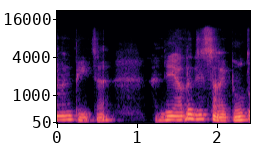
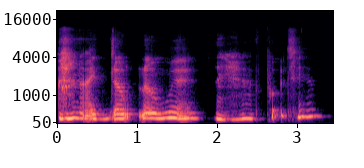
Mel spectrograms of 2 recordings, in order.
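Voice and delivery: grieving Mary; 6 semitones higher, 5 dB louder than usual. A narrator's reading. Mary answers the angels.

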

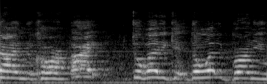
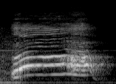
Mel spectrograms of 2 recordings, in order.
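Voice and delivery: startled scream; 5 semitones higher, 5 dB louder than usual. Pretend. Car attack in pretend play.

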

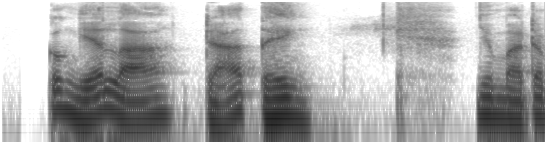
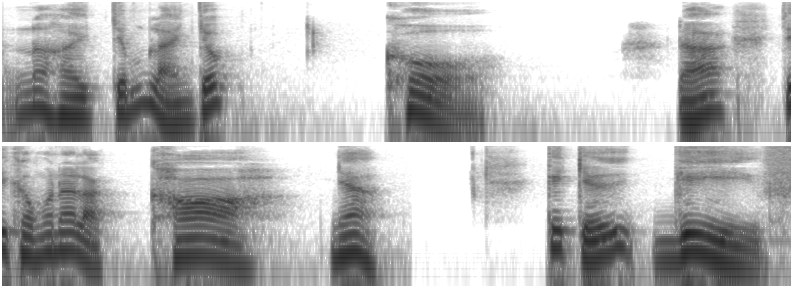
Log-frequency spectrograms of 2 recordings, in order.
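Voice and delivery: usual speaking voice

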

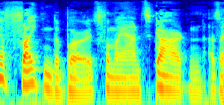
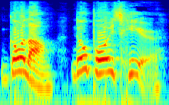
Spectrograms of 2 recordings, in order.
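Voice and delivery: much higher and louder, a put-on old lady's voice; stern old aunt; 13 semitones higher, 10 dB louder than usual. A narrator's reading. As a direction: shoo him off the garden like a fierce old spinster. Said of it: "said Miss Betsy, shaking her head".

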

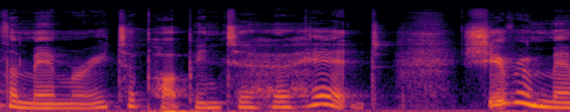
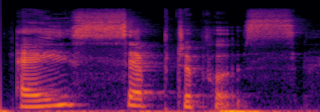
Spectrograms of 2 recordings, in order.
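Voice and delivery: amused repeat; 3 semitones higher, slower than usual. A narrator's reading. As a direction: narrator repeating the word septopus with a grin. Narrator repeats aloud, amused.

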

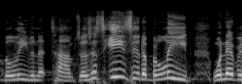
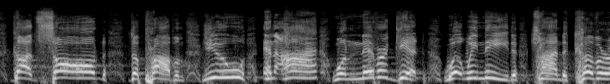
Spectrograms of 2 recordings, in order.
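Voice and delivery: loud, raised preacher's delivery; full-force preaching; 3 semitones higher, 8 dB louder than usual. Real, not acted. Pastor telling the church to hand problems to God, full-force preaching. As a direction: punch the phrases out to the whole church.

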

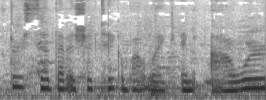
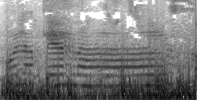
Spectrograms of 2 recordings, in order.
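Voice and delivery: loud greeting; 3 semitones higher, 15 dB louder, slower than usual. Real, not acted. Loud playful greeting to camera.

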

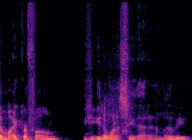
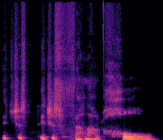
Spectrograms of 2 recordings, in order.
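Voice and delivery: much higher, airy voice, brushing it off; mock innocent songwriter; 11 semitones higher than usual. Songwriter voicing a great writer's breezy denial, much higher. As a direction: play the songwriter pretending it took no effort. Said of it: "make that stuff just drift by you".

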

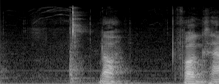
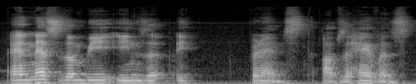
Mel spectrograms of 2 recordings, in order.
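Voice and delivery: "And let them be in the expanse of the heavens" read very slowly, softer; slow verse reading; 4 dB quieter, much slower than usual. Shown as a demonstration. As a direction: read the verse out carefully for the class. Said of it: "Đây nó sẽ gì?". (giáo viên đọc chậm câu Kinh Thánh cho học sinh)

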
